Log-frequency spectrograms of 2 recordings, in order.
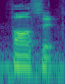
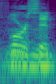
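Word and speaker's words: Force It: My number five is Faucet. And the reason I say it like that is if you look at the cover, there's all kinds of faucets. It's called Forcit, but there's faucets all over.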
